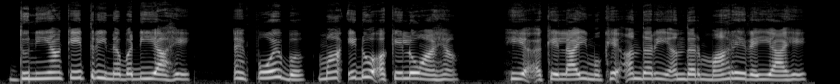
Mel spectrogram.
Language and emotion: Sindhi, sad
